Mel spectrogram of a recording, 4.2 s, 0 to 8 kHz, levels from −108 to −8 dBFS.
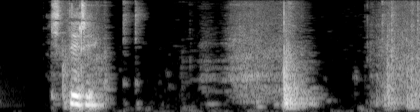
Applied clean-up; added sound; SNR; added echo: classical method Wiener filter.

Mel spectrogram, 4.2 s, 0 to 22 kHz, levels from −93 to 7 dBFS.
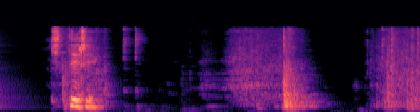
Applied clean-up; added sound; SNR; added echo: classical method log-MMSE.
